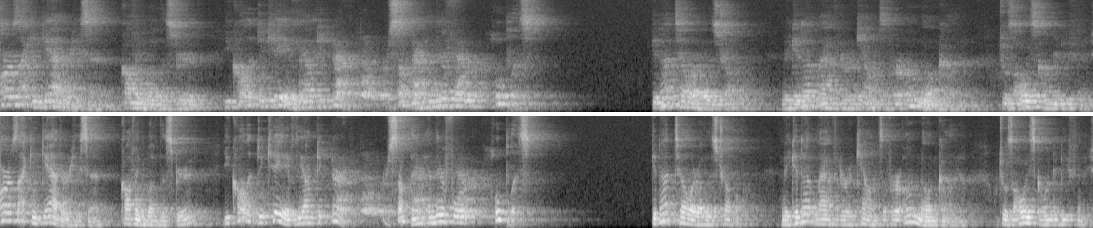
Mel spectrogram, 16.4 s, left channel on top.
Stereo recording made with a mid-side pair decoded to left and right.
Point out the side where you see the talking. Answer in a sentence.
You can hear the talking on the right.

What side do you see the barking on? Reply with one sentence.
In this clip you hear the barking on the left.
